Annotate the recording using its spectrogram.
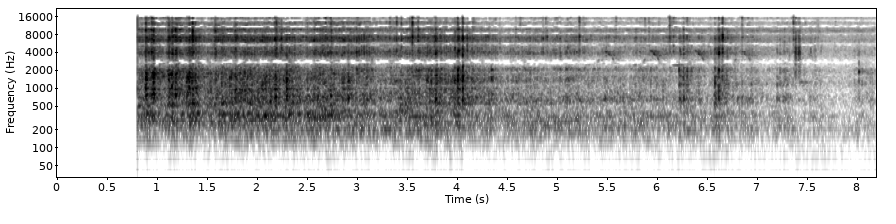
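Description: Hard plastic wheels of a toddler's push-along ride-on toy car rolling over a concrete driveway: a continuous rattle made of many small clicks, starting about a second in and fading as the toy rolls away.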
